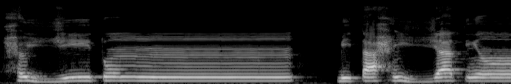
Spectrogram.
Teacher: حجی، تا پر میم ساکن کے بعد آگے با آ رہا ہے، جب بھی میم ساکن کے بعد اگلا حرف با ہوگا تو ہم میم کے اوپر کیا کریں گے، اخفا کریں گے، اخفا شفوی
